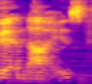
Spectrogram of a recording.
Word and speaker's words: Van Nuys: I was even pronouncing everything wrong I was pronouncing this one city but noise but it's actually called Van Nuys there's a part of LA called Los Feliz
